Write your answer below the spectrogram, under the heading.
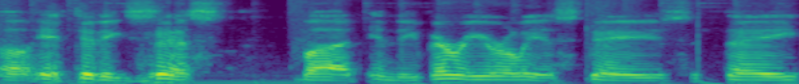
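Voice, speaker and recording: A man's fairly low voice at a fairly slow pace, fairly even in intonation, with music in the background. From New York, also raised in US South. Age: 80s+. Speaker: basketball league executive. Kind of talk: interview. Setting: talk show.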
